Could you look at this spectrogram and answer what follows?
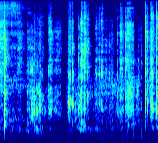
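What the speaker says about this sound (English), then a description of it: "And so I'm going to just fussy cut her out." Scissors fussy-cutting a printed paper image out of mixed media paper, heard as close, quiet snips and crisp paper scratching in an uneven rhythm of short cuts.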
